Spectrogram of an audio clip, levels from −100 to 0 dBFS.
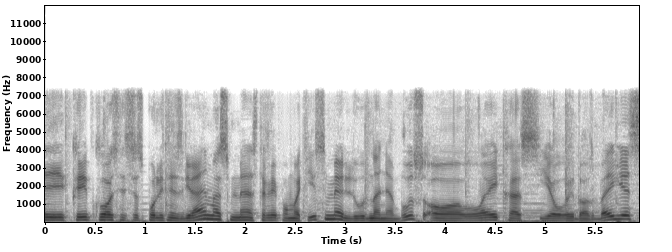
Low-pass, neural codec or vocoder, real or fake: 7.2 kHz; codec, 16 kHz, 2 kbps, X-Codec, HuBERT features, trained on balanced general audio; fake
